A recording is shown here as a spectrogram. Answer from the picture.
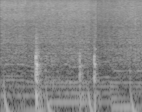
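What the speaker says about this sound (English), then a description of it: "We're just going to give that a quick stir and then go in with our roasted aubergine and our chopped baby spinach." Roasted aubergine and chopped baby spinach get stirred into a sizzling pan, with a constant frying hiss close up and a few soft scraping strokes of the spoon.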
